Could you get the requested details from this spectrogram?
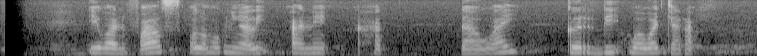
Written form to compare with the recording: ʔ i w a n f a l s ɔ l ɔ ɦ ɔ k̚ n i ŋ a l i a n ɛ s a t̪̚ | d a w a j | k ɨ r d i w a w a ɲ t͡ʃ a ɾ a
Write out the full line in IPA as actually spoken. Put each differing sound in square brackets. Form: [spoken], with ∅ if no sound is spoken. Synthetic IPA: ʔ i w a n f a l s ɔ l ɔ ɦ ɔ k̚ n i ŋ a l i a n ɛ [h] a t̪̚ | d a w a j | k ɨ r d i w a w a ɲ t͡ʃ a ɾ a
